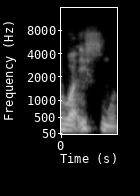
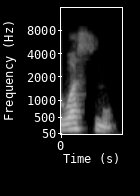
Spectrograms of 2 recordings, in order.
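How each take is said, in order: First: The i at the word start is pronounced. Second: The i is dropped, linking straight into s. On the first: The speaker calls it wrong. "bukan wa ismu" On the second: The speaker calls it right. "tapi wasmu karena dia berada di tengah"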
